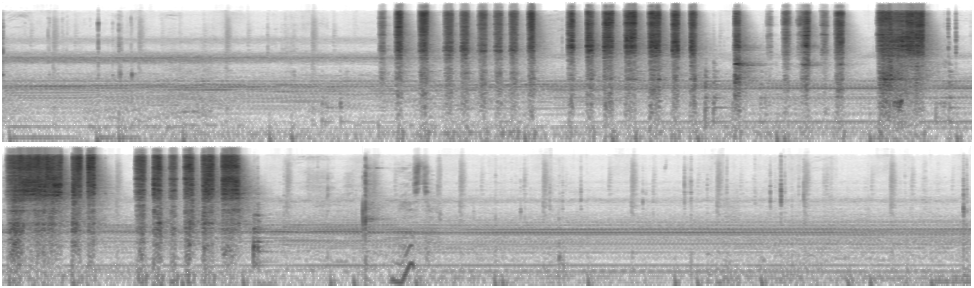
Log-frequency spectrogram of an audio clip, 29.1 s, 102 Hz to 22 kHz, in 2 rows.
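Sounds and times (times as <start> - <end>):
compressed air blow gun hissing: 5.6 - 18.4.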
